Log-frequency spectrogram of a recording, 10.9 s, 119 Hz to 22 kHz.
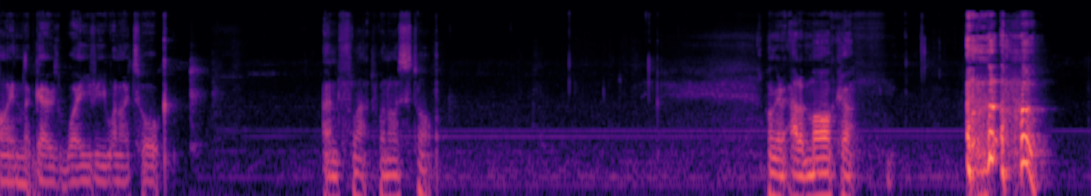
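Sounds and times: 
speech: 0.2s - 1.8s, 3.2s - 4.5s, 7.7s - 9.0s, 9.8s - 10.5s
loud two-part cough: 9.6s - 10.6s.

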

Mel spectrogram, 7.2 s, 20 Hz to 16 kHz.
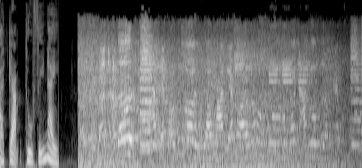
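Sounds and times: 
speech: 0.0s - 1.2s
steady traffic rumble: 1.2s - 7.2s
car horns honking at a toll station: 2.6s - 3.4s, 4.8s - 7.2s.

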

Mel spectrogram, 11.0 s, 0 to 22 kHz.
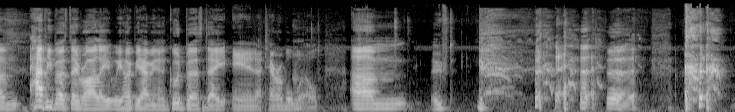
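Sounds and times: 
speech: 0.0s - 9.7s, 10.3s - 10.8s
strained voiced gasps: 4.8s - 5.3s, 9.8s - 10.2s
harsh raspy coughing: 7.2s - 11.0s.

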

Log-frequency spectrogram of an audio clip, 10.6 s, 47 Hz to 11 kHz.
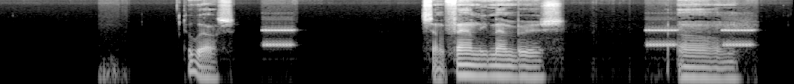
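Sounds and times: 
speech: 2.5s - 3.2s, 5.7s - 7.6s, 9.0s - 10.0s
telephone ringing with a loud electronic tone: 3.5s - 4.0s, 8.6s - 10.2s.

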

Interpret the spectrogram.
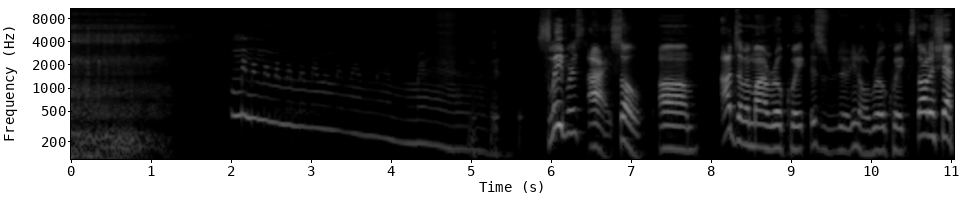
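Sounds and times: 
cartoonish snore sound effect: 0.0s - 1.4s
speech: 5.8s - 11.0s.

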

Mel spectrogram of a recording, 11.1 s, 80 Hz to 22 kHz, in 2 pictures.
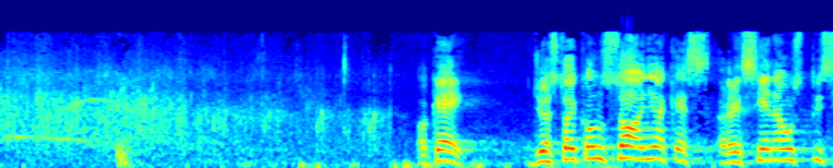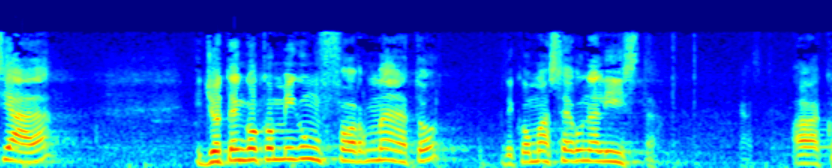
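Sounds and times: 
audience applause for a woman called onstage: 0.0s - 2.6s
speech: 2.8s - 6.0s, 6.8s - 10.1s, 10.8s - 11.0s.

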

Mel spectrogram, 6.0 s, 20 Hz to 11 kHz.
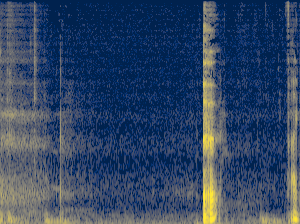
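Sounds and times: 
loud burp: 4.0s - 4.4s
speech: 4.2s - 4.4s, 5.8s - 6.0s.

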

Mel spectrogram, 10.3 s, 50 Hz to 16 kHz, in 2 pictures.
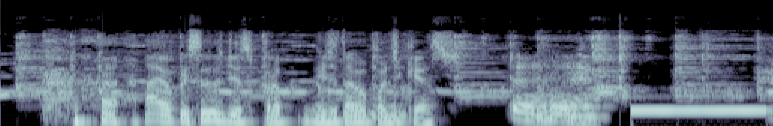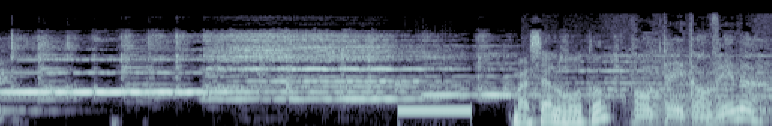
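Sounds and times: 
bright tinny elevator-style hold music with sustained electronic tones: 0.0s - 10.2s
laughter: 0.3s - 2.8s
speech: 0.7s - 4.3s, 8.6s - 10.2s
low steady beep: 4.2s - 5.4s, 7.8s - 8.3s.

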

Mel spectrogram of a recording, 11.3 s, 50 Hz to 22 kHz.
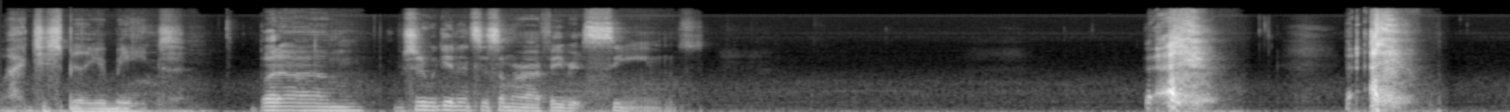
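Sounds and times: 
speech: 0.1s - 1.4s, 2.0s - 5.3s, 8.6s - 9.1s
person sneezing: 8.6s - 9.2s, 10.1s - 10.7s.

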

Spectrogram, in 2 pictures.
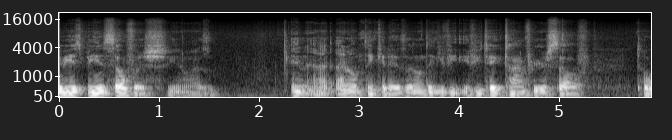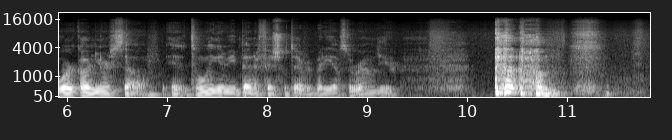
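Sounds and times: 
speech: 0.0s - 1.7s, 2.3s - 11.5s
raspy coughing from a person getting over an illness: 10.3s - 11.3s.

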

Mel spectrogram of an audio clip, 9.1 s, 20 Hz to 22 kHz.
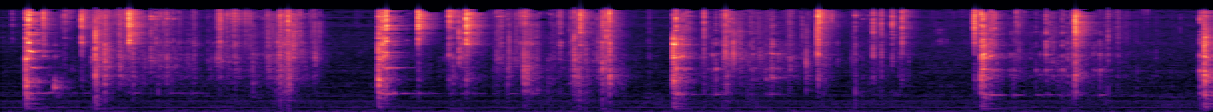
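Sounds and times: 
ice cubes clinking into a glass of tea: 0.2s - 8.4s.

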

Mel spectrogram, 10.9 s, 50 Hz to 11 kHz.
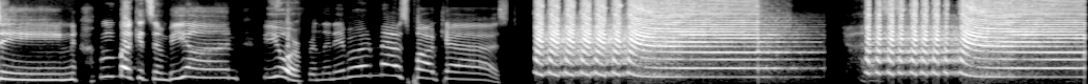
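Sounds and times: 
speech: 0.0s - 8.0s, 8.6s - 10.4s
loud blaring air horn blasts: 5.4s - 10.8s.

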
